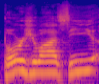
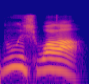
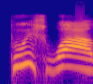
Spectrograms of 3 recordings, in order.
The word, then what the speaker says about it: bourgeois: It's pronounced bgeoa. Bourgeoa luxury, not bour. It's where the whole bougie thing is.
